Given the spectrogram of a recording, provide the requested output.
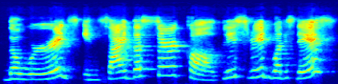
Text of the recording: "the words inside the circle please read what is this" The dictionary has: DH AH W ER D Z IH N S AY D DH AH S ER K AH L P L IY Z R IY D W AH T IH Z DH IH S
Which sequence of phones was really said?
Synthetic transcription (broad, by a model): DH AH W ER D S IH N S AY D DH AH S ER K AH L P L IY S R IY D W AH T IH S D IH S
